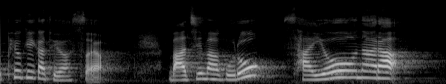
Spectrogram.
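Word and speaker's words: さようなら: 외래 오기 때문에 가타카나 로 표기가 되었어요 마지막으로 사요나라 내 여기서 4 유우 요 라고 하는 발음 아까 오하이오 라고 했던 것처럼 마찬가지로 길게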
